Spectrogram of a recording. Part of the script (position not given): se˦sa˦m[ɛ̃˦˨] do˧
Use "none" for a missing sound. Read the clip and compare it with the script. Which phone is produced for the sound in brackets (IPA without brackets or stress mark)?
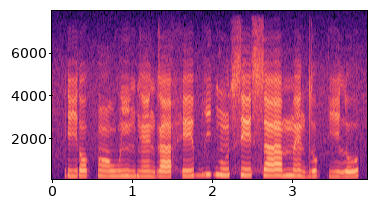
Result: ɛ̃˦˨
